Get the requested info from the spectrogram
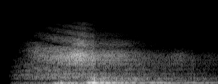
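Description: Intro logo sound effect: a whoosh over a deep low rumble, swelling to its loudest just under a second in, then fading away.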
